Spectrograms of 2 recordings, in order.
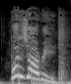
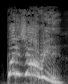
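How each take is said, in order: First: Said in the usual way. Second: Higher-pitched challenging question; demanding, raised-pitch question; insistent repeat. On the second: Real, not acted. Presses the same question, higher.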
